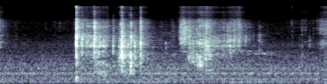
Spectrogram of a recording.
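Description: A hand scooping dry, gritty potting mix in a basin: two short bouts of crunching scrapes, the first about half a second in.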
